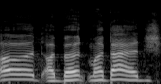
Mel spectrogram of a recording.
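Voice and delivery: very high, loud, slowly stretched comic voice. Acting out a bit from the show: Andy Samberg impression. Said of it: "I'll be Andy Samberg".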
